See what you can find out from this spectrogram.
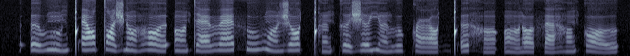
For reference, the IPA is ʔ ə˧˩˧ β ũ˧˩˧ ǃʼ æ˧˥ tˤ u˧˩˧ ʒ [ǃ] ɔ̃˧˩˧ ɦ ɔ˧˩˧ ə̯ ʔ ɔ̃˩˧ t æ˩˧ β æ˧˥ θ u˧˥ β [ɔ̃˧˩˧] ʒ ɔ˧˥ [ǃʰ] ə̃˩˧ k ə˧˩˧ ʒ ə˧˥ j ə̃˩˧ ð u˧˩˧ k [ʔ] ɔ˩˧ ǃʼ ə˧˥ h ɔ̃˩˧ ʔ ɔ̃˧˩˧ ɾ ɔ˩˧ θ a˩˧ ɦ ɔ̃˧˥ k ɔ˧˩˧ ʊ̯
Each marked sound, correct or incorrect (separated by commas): incorrect, incorrect, correct, incorrect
